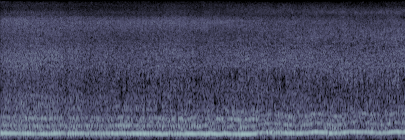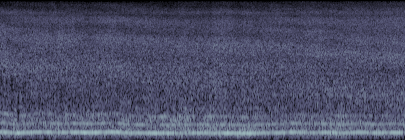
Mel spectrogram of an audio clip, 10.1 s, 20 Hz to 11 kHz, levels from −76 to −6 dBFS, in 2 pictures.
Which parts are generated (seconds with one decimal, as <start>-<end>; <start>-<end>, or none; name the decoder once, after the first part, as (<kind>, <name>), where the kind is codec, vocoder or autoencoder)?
1.4-5.3 (vocoder, BigVGAN v2)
